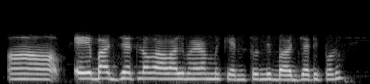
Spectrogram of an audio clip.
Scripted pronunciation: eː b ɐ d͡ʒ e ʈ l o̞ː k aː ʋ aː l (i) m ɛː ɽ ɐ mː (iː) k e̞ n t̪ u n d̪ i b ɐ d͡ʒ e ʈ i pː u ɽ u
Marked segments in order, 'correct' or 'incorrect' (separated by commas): correct, correct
